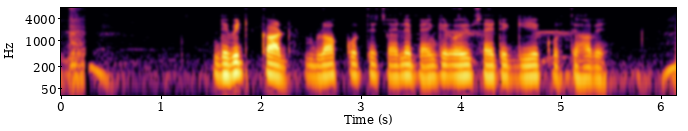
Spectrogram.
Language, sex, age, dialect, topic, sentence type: Bengali, male, 25-30, Northern/Varendri, banking, statement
